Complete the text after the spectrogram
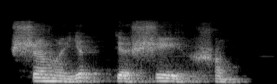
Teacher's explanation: शमयत्यशेषम्, दो श का उच्चारण तालव्य है, जीभ को नीचे वाले दांत के पीछे करके शे, शमयत्यशेषम। अंतिम वाला जो श उसका उच्चारण जीभ को ऊपर सिर की ओर लेके करना है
